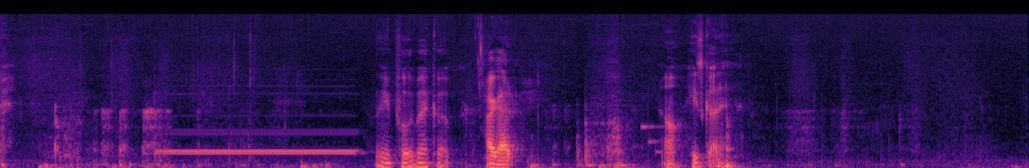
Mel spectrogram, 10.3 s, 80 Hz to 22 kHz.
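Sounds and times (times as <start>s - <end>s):
low noise: 0.0s - 10.2s
phone keypad tones: 1.6s - 3.6s, 6.4s - 6.8s
speech: 3.8s - 5.4s, 6.6s - 7.4s.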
